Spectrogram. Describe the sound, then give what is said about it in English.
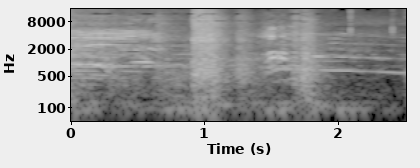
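A wrestler taking a chokeslam onto the ring lands with one heavy, booming thud, followed by a few softer knocks amid talk. “And he took a choke slam.”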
